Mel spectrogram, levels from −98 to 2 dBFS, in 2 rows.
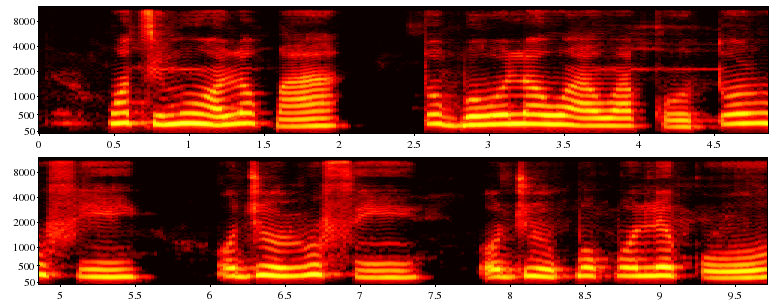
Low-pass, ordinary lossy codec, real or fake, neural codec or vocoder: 10.8 kHz; none; fake; autoencoder, 48 kHz, 128 numbers a frame, DAC-VAE, trained on Japanese speech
